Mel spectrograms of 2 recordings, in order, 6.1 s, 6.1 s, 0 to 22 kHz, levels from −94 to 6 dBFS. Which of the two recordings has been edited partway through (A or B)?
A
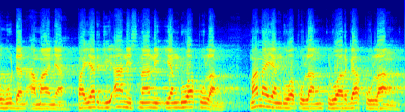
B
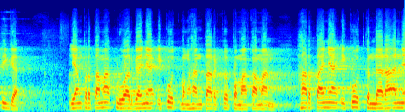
B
